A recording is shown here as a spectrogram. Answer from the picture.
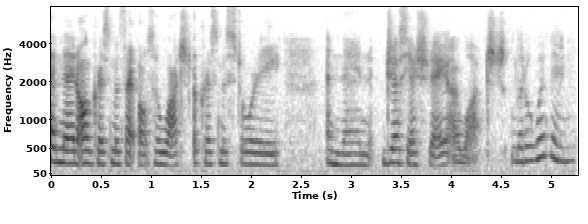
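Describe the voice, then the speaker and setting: Fairly high pitch from a woman, ordinary pitch variation, fairly quick pace. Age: 20s. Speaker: movie vlogger. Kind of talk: casual vlog review. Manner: fast.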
